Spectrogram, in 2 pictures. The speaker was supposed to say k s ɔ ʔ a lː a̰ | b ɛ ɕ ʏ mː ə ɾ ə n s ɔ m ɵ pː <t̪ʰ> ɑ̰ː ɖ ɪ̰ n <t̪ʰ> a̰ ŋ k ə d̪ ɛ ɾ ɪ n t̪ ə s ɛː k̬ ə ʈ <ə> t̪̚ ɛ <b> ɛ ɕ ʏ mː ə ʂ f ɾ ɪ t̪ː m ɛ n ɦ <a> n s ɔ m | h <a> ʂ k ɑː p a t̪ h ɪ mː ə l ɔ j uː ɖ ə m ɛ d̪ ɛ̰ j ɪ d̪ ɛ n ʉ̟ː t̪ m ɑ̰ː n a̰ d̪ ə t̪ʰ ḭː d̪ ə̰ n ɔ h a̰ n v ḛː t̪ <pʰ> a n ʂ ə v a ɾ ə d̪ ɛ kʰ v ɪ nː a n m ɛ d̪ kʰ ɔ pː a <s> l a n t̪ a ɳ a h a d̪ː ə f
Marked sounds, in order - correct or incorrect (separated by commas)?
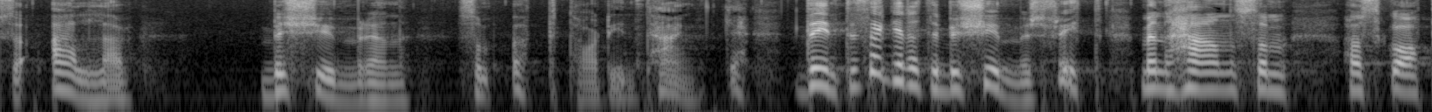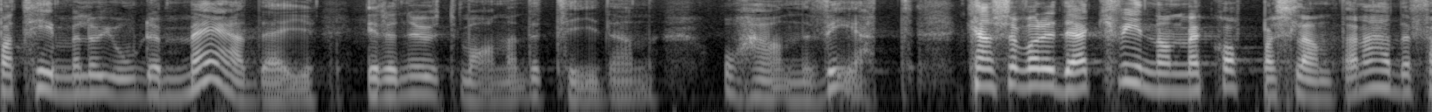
correct, correct, incorrect, correct, correct, correct, incorrect, incorrect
